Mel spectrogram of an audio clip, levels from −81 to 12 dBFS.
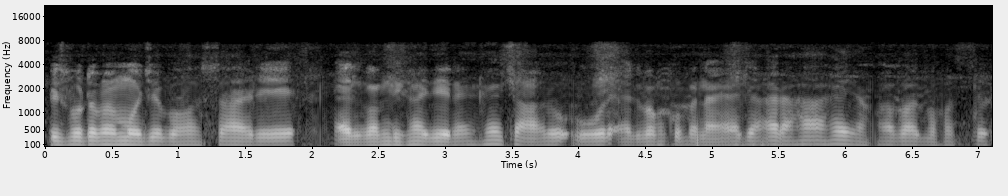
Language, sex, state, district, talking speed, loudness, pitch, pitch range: Hindi, male, Madhya Pradesh, Umaria, 195 wpm, -18 LUFS, 100 Hz, 95-105 Hz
